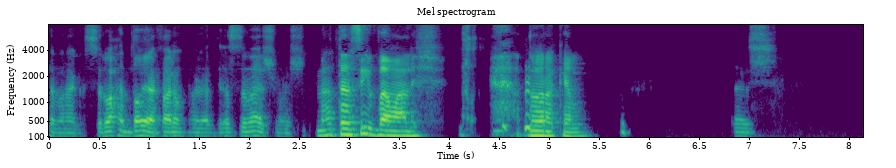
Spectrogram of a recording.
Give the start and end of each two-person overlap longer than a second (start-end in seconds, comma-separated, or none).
none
